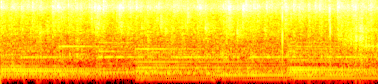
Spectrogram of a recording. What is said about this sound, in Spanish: Ahora está lleno de espuma. Hay que abrirle la ducha para que se le pueda ir eso.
